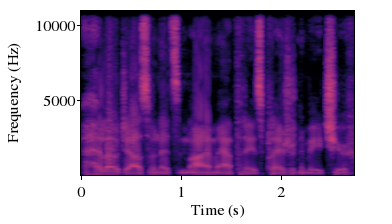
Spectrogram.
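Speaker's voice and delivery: low-pitched fake Irish lilt; Irish accent. Shown as a demonstration. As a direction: greet a date in a fake Irish brogue. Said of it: "Do the Irish accent".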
